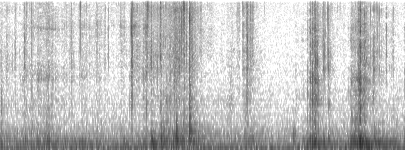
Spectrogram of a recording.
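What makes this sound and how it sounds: A solid, rounded, bright green bar of dry soap is held in the hand and cut and scraped with a metal blade. The result is a quiet run of dry, crumbly crunching and scraping, with brief brighter bursts as the blade bites in. A low thud sits under the louder cuts.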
